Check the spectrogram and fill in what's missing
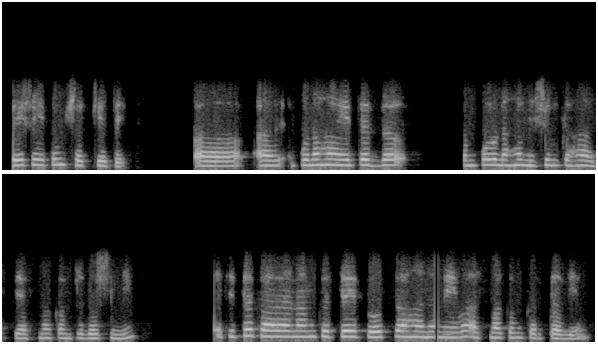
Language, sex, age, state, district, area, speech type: Sanskrit, female, 18-30, Karnataka, Udupi, urban, conversation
